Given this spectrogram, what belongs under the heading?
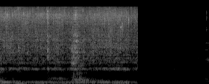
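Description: Small river mud fish fry in oil with turmeric and salt, giving a close, steady sizzle with stirring for over a second before it cuts off into near silence.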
